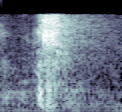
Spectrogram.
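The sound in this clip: A single sneeze, one short burst of breath and voiced noise that rises sharply and fades within a fraction of a second, fairly loud and alone over a faint steady hiss.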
